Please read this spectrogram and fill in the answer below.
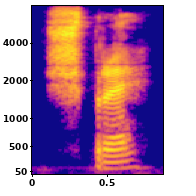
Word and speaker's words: sprechen: This little dot indicates that we stress the first syllable here. So sprechen, sprechen, sprechen.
